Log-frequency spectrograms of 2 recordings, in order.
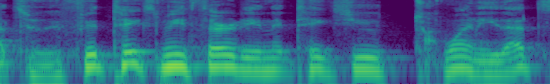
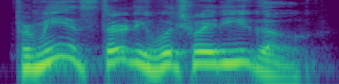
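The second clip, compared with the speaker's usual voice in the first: loud protest; 6 semitones higher, 7 dB louder than usual. Real, not acted. Heated argument over drive time.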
